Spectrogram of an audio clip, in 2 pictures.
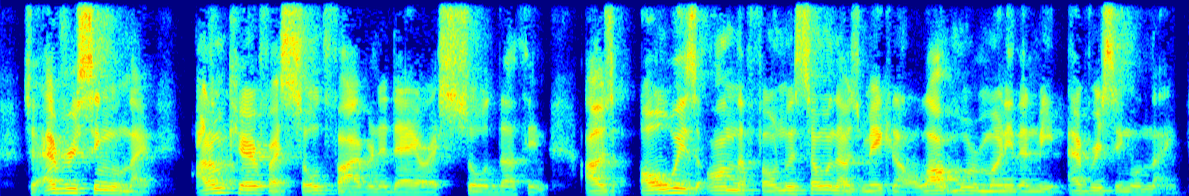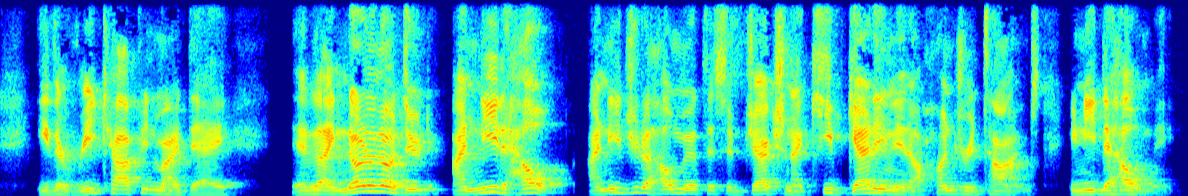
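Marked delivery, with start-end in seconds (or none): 11.5-17.6 put-on urgent pleading yell, close to begging. Recalling nightly calls to someone earning more, the speaker acts out yelling for help. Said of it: "And like I would yell at them".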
